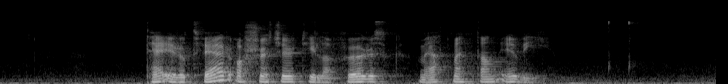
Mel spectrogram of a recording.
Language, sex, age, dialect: Faroese, male, 36-60, Norðurstreymoy/Eysturoy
